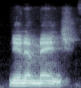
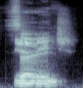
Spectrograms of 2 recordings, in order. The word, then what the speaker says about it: Nuno Mendes: Nuno Mendes. Nuno, yeah. Nuno Mendes. Credit to FC Wonder Kid for that pronunciation.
